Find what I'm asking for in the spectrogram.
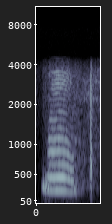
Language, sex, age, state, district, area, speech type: Tamil, female, 30-45, Tamil Nadu, Tirupattur, rural, conversation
